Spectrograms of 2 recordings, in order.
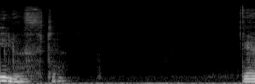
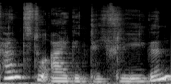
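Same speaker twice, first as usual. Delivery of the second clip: plain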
